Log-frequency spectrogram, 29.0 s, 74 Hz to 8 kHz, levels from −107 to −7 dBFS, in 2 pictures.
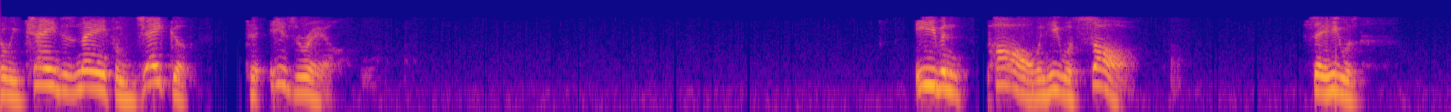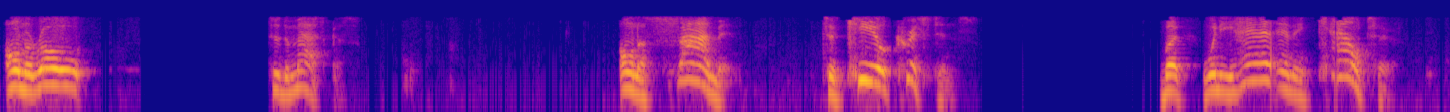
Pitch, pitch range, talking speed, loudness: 185 Hz, 150-250 Hz, 70 wpm, -34 LUFS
